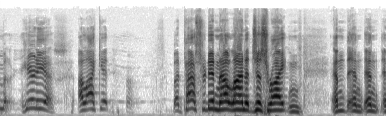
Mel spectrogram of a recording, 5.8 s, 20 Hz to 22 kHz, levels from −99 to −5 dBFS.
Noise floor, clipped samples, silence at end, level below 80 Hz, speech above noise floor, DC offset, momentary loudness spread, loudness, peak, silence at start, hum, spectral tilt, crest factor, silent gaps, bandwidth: -60 dBFS; under 0.1%; 0 s; -62 dBFS; 44 dB; under 0.1%; 22 LU; -15 LUFS; 0 dBFS; 0 s; none; -2.5 dB/octave; 16 dB; none; 16 kHz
